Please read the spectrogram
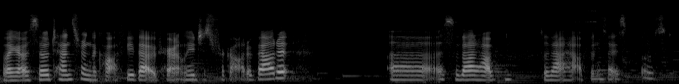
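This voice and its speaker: Woman, cute flustered streamer, fairly high pitch, crackly fry, casual thinking-aloud chatter, faint music behind. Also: fairly even intonation, brisk. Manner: scattered, self-interrupting, mutters to herself. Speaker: livestreamer drawing fan art. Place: indoor streaming setup.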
